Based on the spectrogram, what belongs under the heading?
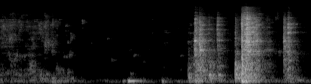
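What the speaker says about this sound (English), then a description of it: "Had to wash a couple of dishes." Dishes being washed at a sink: soft water and handling noises, then a quick series of sharp clinks and clatters of pots, plates and cutlery close by.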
